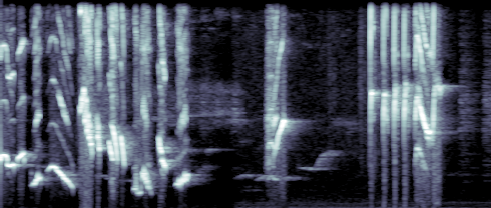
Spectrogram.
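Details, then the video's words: White-rumped shama singing, a recording meant to draw young birds into song. Starts with a fast jumble of varied slurred whistles, then a pause, a single high note, and a closing burst of sharp, high, clipped notes. "suara burung MURAI BATU UNTUK MEMANCING MB BAHAN AGAR RAJIN BUNYI DAN GACOOR |SHAMA BIRD"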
